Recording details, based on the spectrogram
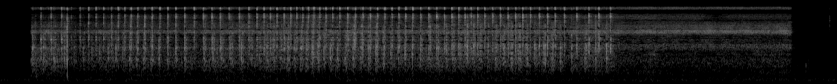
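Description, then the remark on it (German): A bicycle whirs steadily while being ridden on an afternoon ride in Italy, with a fast, even ticking like a spinning freewheel for several seconds, then a smoother hiss before it stops abruptly. “Und da ist das Schnurren vom Rad.”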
